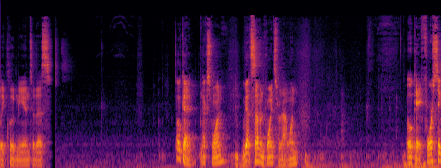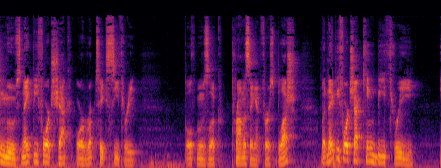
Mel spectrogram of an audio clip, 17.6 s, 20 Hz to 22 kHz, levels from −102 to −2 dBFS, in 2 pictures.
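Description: At 0.99 s the audio stalls for about a quarter second in a call audio freeze, resuming at 1.23 s exactly where it stopped. The last sound is stretched into a fading buzz or hiss that ends in 40 ms of silence, filling 220 ms in all, so nothing is lost but everything after runs 220 ms later. On a spectrogram this shows as smeared horizontal bands thinning to a blank strip. The cause is likely a jitter buffer running dry during a packet delay.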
